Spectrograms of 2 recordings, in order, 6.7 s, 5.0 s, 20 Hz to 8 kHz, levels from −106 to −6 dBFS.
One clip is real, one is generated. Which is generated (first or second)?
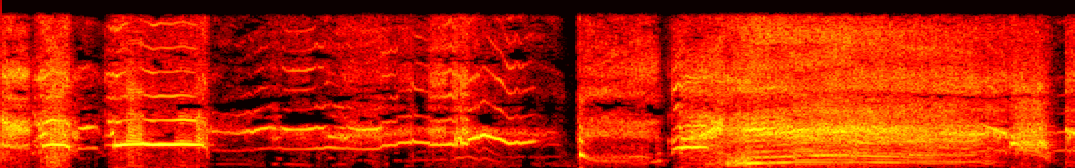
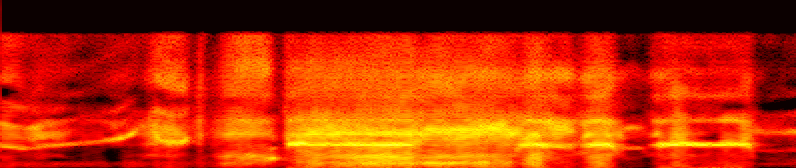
second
